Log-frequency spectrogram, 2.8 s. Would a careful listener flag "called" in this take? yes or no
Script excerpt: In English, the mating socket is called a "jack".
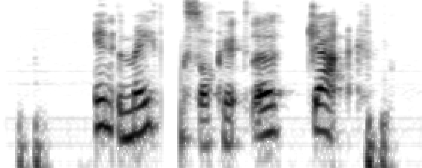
yes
